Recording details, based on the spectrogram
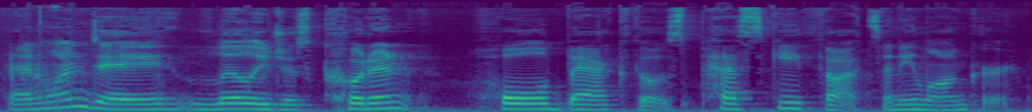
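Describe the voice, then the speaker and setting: A woman reading a children's picture book aloud expressively, in measured phrases with pauses, as a storyteller speaking to young listeners. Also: lowish voice, steady tone, slight background noise.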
